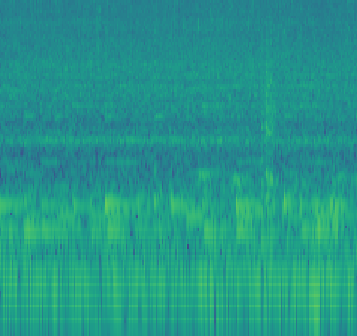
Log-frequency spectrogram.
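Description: Onion, ginger, tomato and garlic sizzling in about half a cup of cooking oil inside a pressure cooker, a steady close frying hiss with a brief splash of stirring partway through.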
